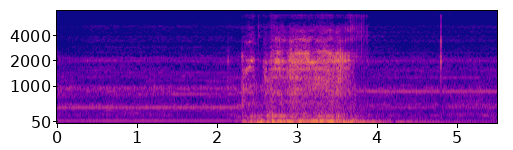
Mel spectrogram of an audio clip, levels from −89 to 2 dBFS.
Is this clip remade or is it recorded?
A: remade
